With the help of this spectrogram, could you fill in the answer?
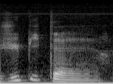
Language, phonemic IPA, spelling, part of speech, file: French, /ʒy.pi.tɛʁ/, Jupiter, proper noun, Fr-Jupiter.ogg
- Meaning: 1. Jupiter (Roman god) 2. Jupiter (planet)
